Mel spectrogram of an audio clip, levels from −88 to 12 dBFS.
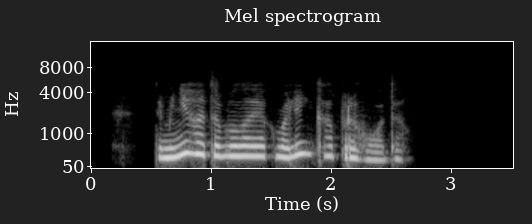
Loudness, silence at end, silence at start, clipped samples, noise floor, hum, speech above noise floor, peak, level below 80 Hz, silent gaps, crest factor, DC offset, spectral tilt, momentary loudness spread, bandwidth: -13 LUFS; 0.9 s; 0.55 s; under 0.1%; under -90 dBFS; none; over 78 dB; -2 dBFS; -60 dBFS; none; 12 dB; under 0.1%; -11 dB/octave; 14 LU; 4.4 kHz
